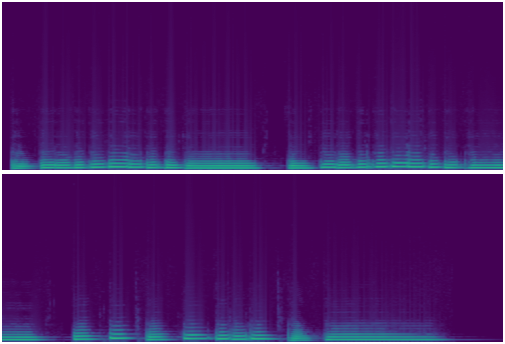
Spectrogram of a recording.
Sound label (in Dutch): blaasinstrumenten hoorn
